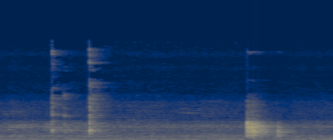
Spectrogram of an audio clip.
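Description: A metal spoon clinks against a bowl while tomato ketchup is measured out for a chilli chicken sauce: three or four bright, brief taps separated by pauses, close and fairly quiet over a faint background hiss.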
